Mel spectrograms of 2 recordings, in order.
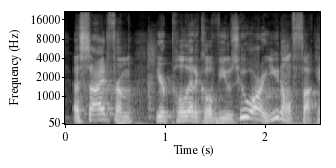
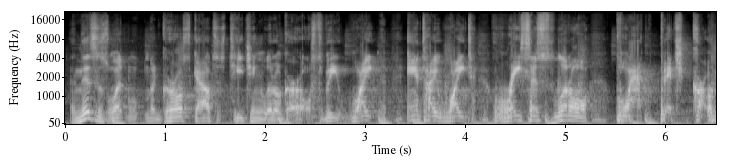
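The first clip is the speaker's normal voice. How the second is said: mock reading. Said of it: "It says".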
